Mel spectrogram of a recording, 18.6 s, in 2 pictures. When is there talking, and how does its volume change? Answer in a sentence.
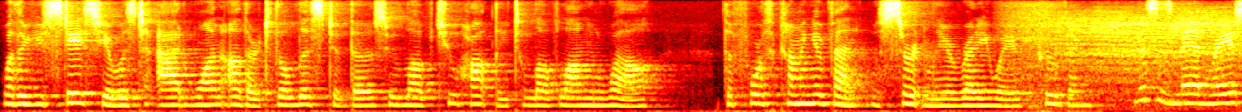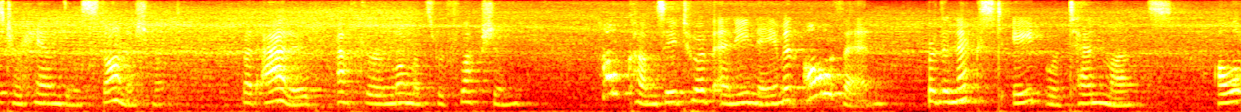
The talking can be heard from 0.0 to 18.5 s, at a steady volume.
